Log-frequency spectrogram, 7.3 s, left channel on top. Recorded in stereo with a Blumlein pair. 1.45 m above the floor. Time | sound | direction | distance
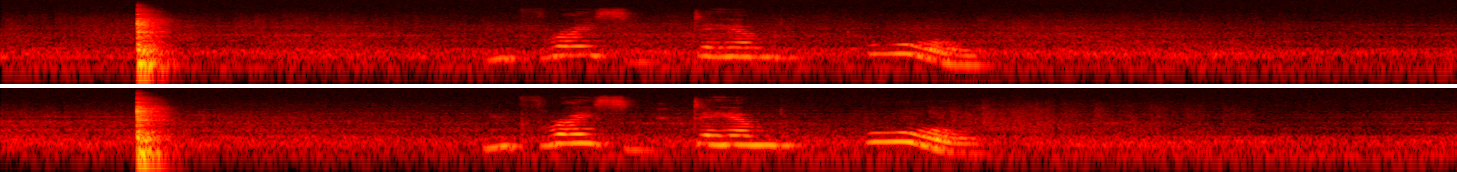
0.7 | tapping | 65° right | 1.4 m
2.4 | a woman speaking | 20° right | 0.6 m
